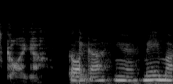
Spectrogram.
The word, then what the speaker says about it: Geiger: It's Geiger. Geiger, yeah, me and my pronunciation.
